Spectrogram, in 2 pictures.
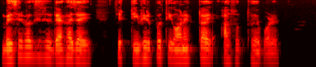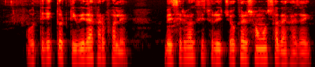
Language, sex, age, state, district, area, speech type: Bengali, male, 30-45, West Bengal, Nadia, rural, spontaneous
